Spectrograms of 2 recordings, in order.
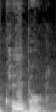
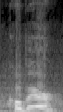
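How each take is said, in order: First: Colbert as COAL-burt, L and T sounded; anglicised pronunciation. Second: Colbert as koh-BAIR, silent L and T; French-style pronunciation. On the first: Asking how a viewer's surname goes, Colbert said COAL-burt. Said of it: "Colbert or Colbert". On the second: Asking how a viewer's surname goes, Colbert said koh-BAIR. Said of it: "or is it Colbert?". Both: Shown as a demonstration.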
